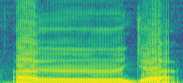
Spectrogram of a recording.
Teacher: Kemudian melafal anja'ahum ada nun sukun bertemu jim, maka kita hukumi dengan bacaan ikhfa hakiki. Cara membacanya menyamarkan suara nunnya kepada huruf ja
